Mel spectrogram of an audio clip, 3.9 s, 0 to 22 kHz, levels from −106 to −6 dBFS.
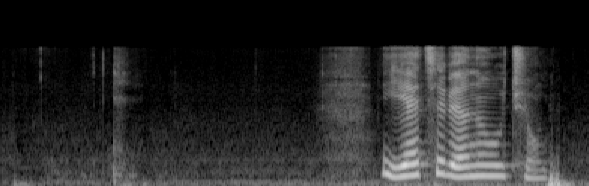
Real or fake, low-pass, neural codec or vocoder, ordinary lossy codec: fake; none; codec, 16 kHz, 4 kbps, FunCodec, trained on LibriTTS, 50 frames a second; none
